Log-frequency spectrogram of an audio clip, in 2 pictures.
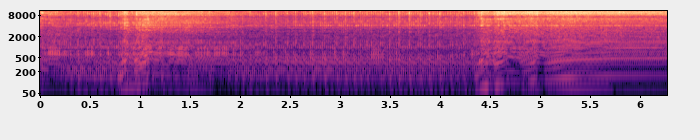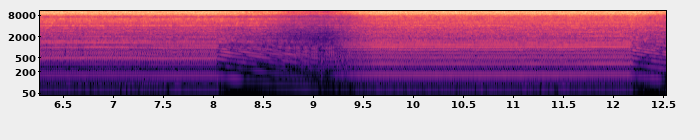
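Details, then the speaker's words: McCulloch Silver Eagle SE2016s two-stroke chainsaw, long-neglected trash find, after idle adjusted richer: blips then holds steady high rev with clean even tone, no misfire or bogging, while checking chain oil flow; running healthy. "I'm going to let it idle a little bit so I can high rev it and see if I get some oil to come out."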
